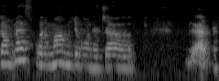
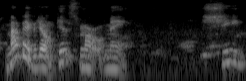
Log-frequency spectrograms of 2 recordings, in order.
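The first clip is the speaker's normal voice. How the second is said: ordinary talk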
